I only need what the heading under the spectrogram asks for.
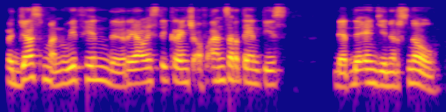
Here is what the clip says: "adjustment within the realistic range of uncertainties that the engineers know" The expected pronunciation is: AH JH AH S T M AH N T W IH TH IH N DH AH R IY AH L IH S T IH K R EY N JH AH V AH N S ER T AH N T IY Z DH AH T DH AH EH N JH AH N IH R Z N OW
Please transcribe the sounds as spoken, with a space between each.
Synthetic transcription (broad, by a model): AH JH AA S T M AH N W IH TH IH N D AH R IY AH L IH S T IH K R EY N CH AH F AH N S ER T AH N T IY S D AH T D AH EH N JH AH N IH R S N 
